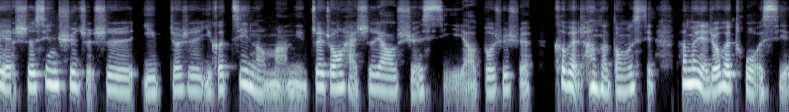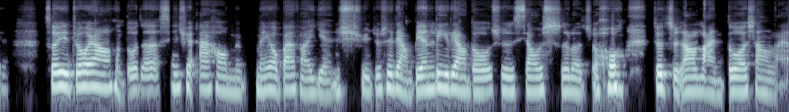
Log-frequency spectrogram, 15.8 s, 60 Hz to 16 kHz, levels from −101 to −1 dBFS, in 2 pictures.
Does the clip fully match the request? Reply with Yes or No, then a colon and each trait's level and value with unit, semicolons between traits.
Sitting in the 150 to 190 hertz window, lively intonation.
No: medium, 185 Hz; average, 3.2 semitones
